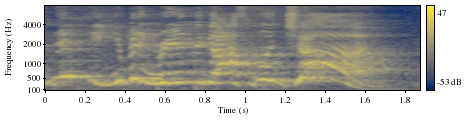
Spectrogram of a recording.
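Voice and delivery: high, loud exclamation; excited realisation. Retold or imitated. Preacher realising what professor read, excited shout. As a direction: cry out the discovery.

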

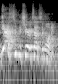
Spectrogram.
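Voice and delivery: high, loud, emphatic consent; exultant yes. Retold or imitated. Preacher granting testimony request, exultant shout. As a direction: shout back in delight.

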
